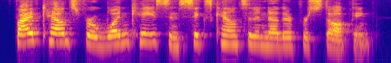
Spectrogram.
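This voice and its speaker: A woman with an ordinary speaking voice, fairly high in pitch, at a moderate pace with fairly even intonation, on a very clean recording with a silent background. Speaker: judge. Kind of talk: courtroom hearing. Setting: courtroom.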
